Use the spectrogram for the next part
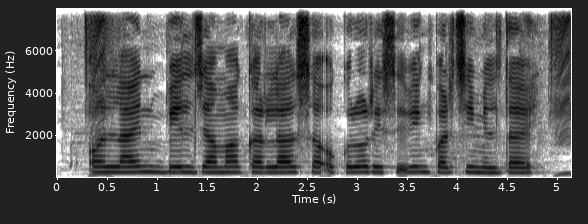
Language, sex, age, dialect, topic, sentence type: Maithili, female, 18-24, Angika, banking, question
